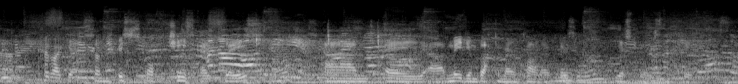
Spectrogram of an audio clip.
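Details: Adult man who stammers, with public-speaking anxiety, ordering food and coffee in a shop; stammering.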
